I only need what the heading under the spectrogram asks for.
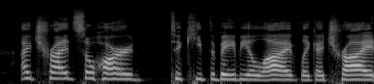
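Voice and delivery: usual speaking voice

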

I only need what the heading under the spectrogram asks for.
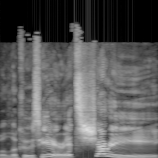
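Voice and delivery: put-on, very high, swooping, gushing, one word stretched out. Quoting a father's words on seeing sherry arrive: imitating dad's enthusiastic greeting. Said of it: "his enthusiasm was just".

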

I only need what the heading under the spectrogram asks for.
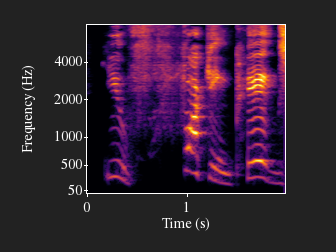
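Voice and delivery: high, shrill shout. A narrator reads a mother turning on approaching police officers: shouted. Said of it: "she shouted".

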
